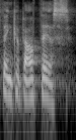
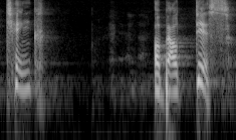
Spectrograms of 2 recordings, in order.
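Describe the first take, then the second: First: The th sounds are said as real th. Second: The th sounds are said like t and d. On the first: "instead of think about this" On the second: "The T H th consonant doesn't exist in Spanish. So we think about this"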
